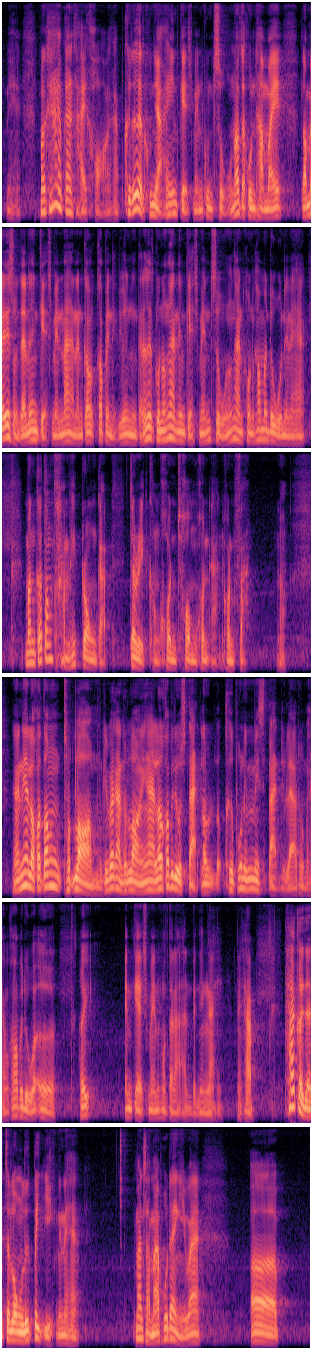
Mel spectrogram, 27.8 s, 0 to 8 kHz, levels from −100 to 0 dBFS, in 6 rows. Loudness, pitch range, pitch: -23 LUFS, 85-145 Hz, 115 Hz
